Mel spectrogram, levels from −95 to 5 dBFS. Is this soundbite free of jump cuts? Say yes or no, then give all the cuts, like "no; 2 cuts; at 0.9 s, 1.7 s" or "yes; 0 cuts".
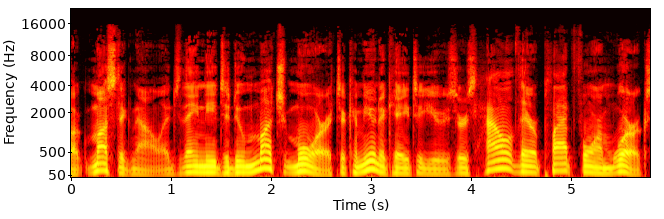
yes; 0 cuts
